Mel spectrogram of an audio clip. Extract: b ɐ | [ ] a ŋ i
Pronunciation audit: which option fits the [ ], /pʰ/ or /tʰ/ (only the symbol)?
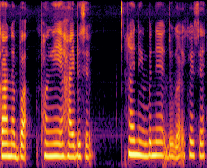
pʰ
